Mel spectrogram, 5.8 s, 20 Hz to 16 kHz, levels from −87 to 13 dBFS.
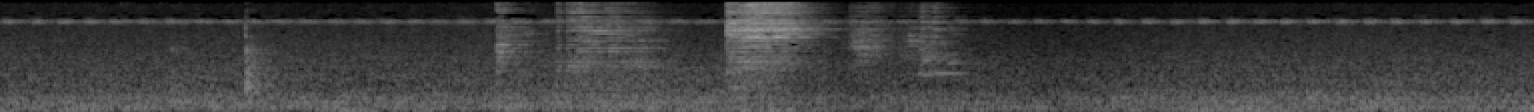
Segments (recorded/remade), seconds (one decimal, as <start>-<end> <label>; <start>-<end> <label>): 0.0-2.1 remade; 2.1-5.8 recorded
